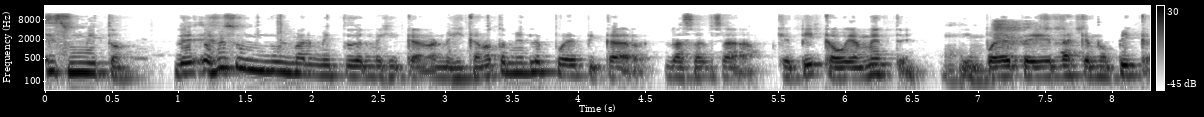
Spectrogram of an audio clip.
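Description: Pitched fairly high, a man talks at a moderate pace with lively intonation and hardly any pauses. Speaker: podcast co-host. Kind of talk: casual chat. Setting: at home.

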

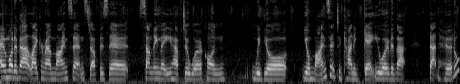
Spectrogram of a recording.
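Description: Speaking in a plain, everyday voice, a woman keeps a medium pitch, a moderate pace and fairly even intonation. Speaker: podcast host. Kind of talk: interview. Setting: outdoors.

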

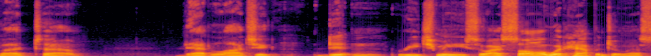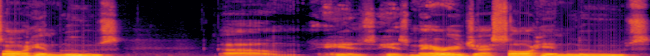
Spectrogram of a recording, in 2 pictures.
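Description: A man speaks at a very deep, low pitch with ordinary pitch variation. His pace is very slow, with long, frequent pauses. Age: 60s. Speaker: AA speaker sharing recovery story. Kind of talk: testimony. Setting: studio.

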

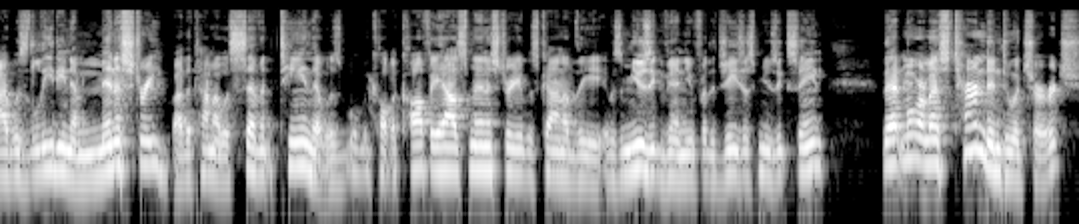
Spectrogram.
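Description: A man with an American accent speaks at a fairly high pitch. His pace is fairly quick, and his pitch varies in an ordinary way. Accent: American with a twang. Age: 60s. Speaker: pastor and author.

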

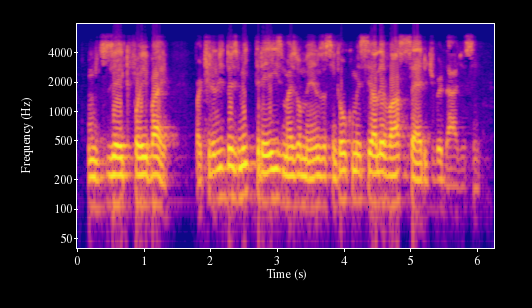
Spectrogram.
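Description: Fairly even in intonation, an ordinary speaking voice proceeds at a moderate pace. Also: man, medium pitch for a man. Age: 30s. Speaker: skateboarder and skate teacher. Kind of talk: casual chat.

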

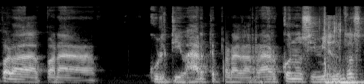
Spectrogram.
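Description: A man with a bright, sharp tone and ordinary pitch variation. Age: young. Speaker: finance and business guest. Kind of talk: casual interview.

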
